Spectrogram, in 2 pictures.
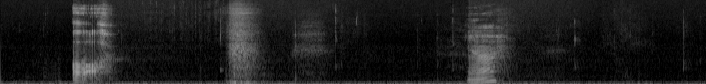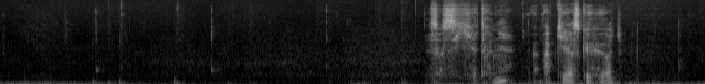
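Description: A young woman speaks briefly and calmly into a close microphone.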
